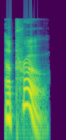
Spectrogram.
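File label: "appro", British English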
